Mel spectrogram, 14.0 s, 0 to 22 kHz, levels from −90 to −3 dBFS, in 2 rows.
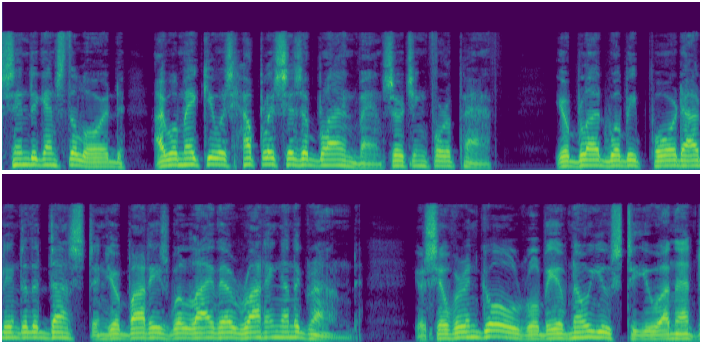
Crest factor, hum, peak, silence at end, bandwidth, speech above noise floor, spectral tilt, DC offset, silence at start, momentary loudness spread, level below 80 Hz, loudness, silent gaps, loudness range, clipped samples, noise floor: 16 dB; none; -4 dBFS; 0 s; 11 kHz; 54 dB; -6 dB/octave; under 0.1%; 0 s; 7 LU; -48 dBFS; -20 LUFS; none; 3 LU; under 0.1%; -73 dBFS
